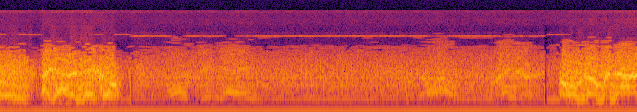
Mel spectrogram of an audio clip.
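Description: A radio receiver hisses with static, heard through a small loudspeaker.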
